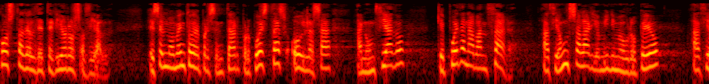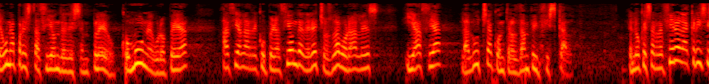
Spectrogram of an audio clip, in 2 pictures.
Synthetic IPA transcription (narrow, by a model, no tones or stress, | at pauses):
ako̞st̪aðe̞ld̪e̞t̪e̞ɾjo̞ɾo̞so̞θja̰l | e̞se̞lmo̞mẽnt̪o̞ðe̞pɾese̞nt̪aɾpɾo̞pwe̞st̪aso̞jlasaː | nũnθjað̞o̞ | ke̞pwe̞ðanaβ̞anθaɾ | aθjaunsalaɾjo̞mĩnĩmoewɾo̞pe̞o | aθjaunapɾe̞st̪aθjo̞nd̪e̞ðe̞se̞mple̞oko̞mũne̞wɾo̞pe̞aː | θjalare̞kupe̞ɾaθjo̞nd̪e̞ðe̞ɾe̞t͡ʃo̞zlaβ̞o̞ɾale̞s | iaθja | lalut͡ʃako̞nt̪ɾaeld̪ampiŋfiska̰l | e̞nlo̞ke̞se̞re̞fje̞ɾealakɾisi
